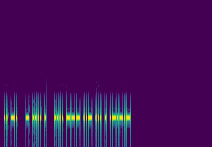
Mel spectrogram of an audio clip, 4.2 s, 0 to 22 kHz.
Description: Morse code, heard as a keyed tone, about 50 wpm, 700 Hz. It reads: IN THE HOUSE.
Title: Sentences from Top 1300 Words 50wpm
